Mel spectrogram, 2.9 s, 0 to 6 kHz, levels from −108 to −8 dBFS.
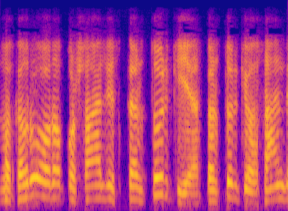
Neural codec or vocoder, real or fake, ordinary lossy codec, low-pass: vocoder, 22.05 kHz, 80 mel bands, WaveNeXt; fake; MP3, 48 kbps; 5.4 kHz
